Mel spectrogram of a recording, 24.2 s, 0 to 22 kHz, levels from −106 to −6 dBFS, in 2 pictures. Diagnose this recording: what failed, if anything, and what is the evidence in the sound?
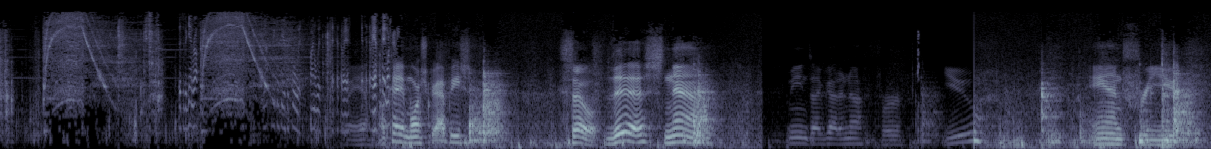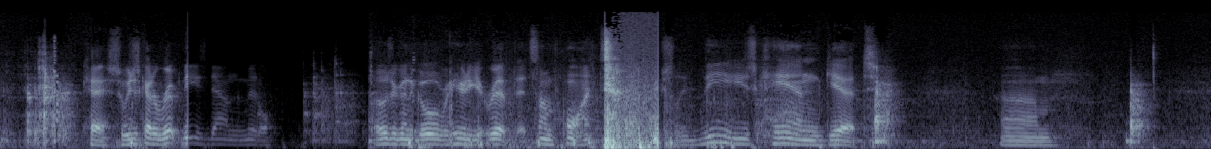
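Sudden gain jumps at 7.63–9.75 s (about 24 dB down), 13.99–15.81 s (about 22 dB down) and 18.17–18.70 s (about 24 dB up): sound and noise floor step together instantly, with no fade, likely an unramped digital gain change.

Damaged data in a compressed stream at 9.16–9.21 s, 12.63–12.70 s and 16.24–16.27 s: short glitches as the decoder loses frame sync, unlike a gain step's level change.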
